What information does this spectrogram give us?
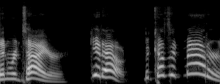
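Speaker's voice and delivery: high-pitched, loud, sing-song delivery. Reading a Herm Edwards quote aloud in a Kermit the Frog voice. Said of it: "read this Herm Edwards quote as if you were Kermit the Frog".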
